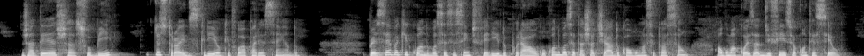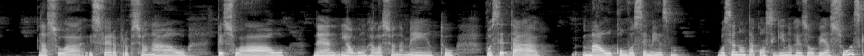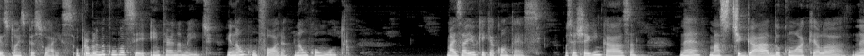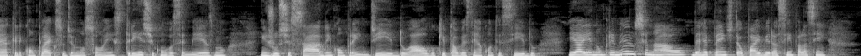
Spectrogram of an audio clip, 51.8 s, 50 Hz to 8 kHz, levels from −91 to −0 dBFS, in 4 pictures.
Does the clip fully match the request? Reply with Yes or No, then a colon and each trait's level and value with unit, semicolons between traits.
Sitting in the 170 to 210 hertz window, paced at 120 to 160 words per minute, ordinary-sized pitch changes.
Yes: medium, 185 Hz; average, 130 wpm; average, 4.8 semitones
